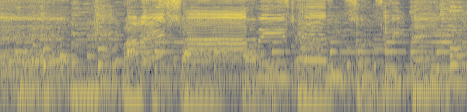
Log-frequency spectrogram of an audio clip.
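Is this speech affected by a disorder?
No.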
